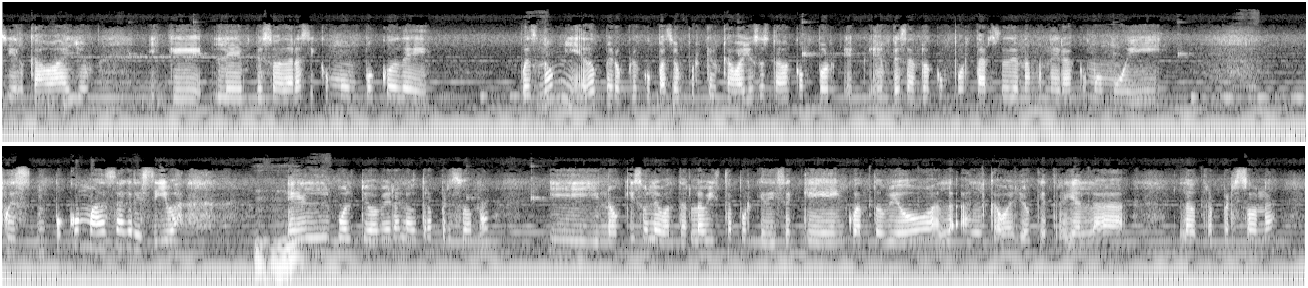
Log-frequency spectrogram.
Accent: Michoacán, Mexico; de Michoacán.

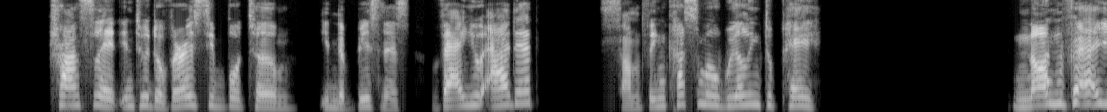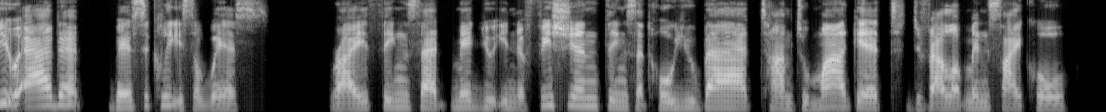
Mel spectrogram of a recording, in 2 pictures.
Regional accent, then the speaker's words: Thailand; English is a second language; I'm from Thailand

